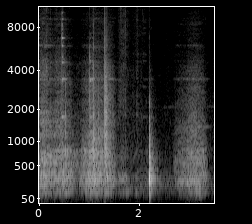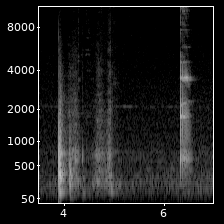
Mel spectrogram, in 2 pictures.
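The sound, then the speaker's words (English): A wooden chair scrapes and creaks as it is shifted about and sat on, with several rubbing drags and three sharp wooden knocks, moderately loud, without any talking. “All right, let's see if this chair is better.”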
